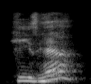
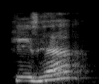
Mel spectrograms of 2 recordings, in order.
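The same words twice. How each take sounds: Both takes have the same delivery.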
